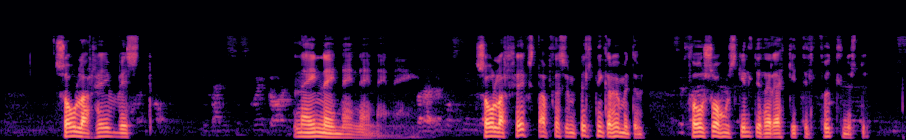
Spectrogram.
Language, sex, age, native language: Icelandic, male, 40-49, Icelandic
